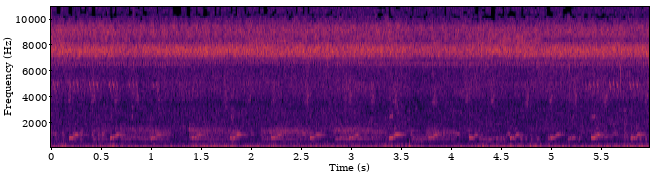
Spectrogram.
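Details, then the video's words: White-breasted waterhen giving a long regular sequence of brief upslurred notes, sometimes doubled, about two each second, over a strong low hum. "White Breasted Waterhen"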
